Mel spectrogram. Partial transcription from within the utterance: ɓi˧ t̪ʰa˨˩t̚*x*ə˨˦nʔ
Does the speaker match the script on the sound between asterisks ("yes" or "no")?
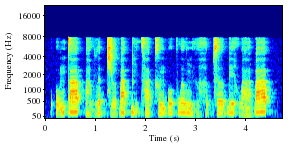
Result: yes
